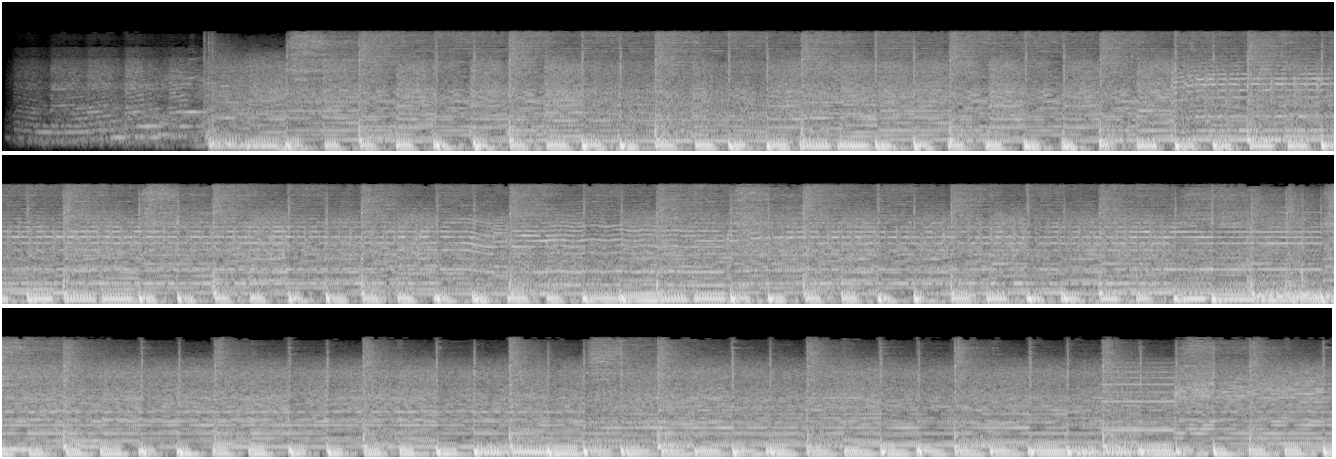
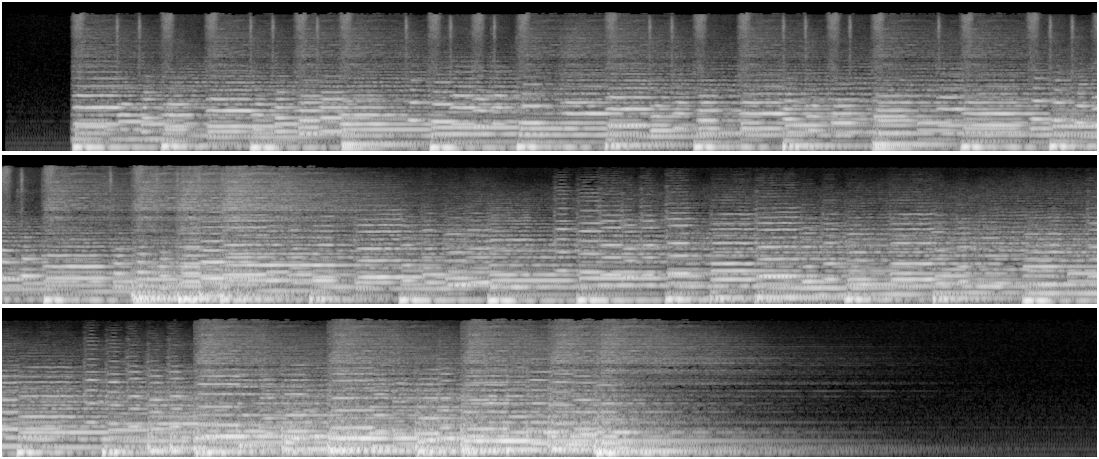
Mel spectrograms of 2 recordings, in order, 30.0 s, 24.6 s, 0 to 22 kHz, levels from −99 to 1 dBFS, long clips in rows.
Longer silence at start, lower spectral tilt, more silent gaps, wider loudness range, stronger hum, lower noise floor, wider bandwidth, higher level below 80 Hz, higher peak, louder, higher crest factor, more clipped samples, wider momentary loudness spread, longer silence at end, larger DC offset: second, 0.3 s vs 0.5 s; about the same, -5 dB/octave vs -6 dB/octave; neither; second, 2 LU vs 6 LU; neither; second, -42 dBFS vs -69 dBFS; second, 11 kHz vs 17 kHz; about the same, -22 dBFS vs -24 dBFS; about the same, -2 dBFS vs 0 dBFS; about the same, -16 LUFS vs -15 LUFS; about the same, 14 dB vs 14 dB; neither; second, 3 LU vs 8 LU; second, 0 s vs 2.45 s; neither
